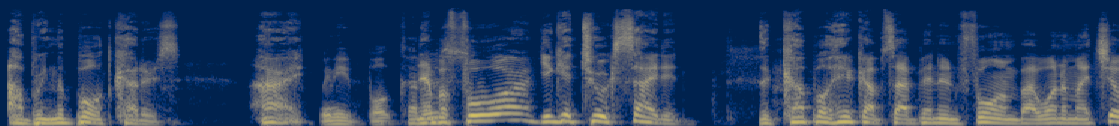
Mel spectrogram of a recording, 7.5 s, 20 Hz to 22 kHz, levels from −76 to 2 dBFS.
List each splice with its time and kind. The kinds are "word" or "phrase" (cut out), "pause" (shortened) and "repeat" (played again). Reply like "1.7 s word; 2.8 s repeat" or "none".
2.1 s pause; 5.1 s word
